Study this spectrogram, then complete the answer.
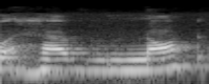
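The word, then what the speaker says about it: haven't: अब देखो हैव नॉट को मैंने हैवेंट भी नहीं करा, हैवन कर दिया। सो वो धीरे धीरे प्रोनाउंसिएशन फ्लुएंसी के थ्रू आता है, हैवन।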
